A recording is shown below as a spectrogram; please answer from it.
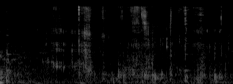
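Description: Close-miked chewing of a mouthful of crisp lettuce salad: irregular soft crunches as the leaves break up.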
